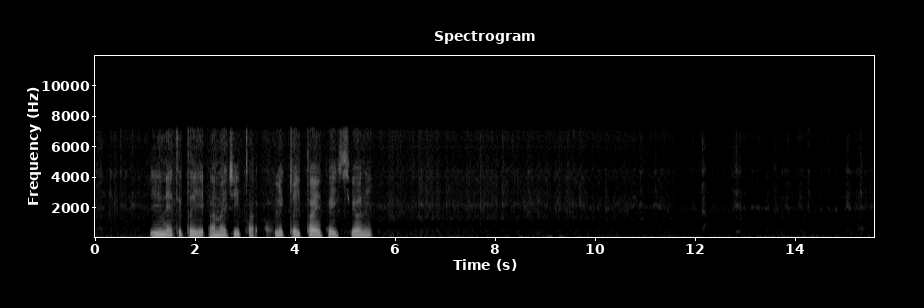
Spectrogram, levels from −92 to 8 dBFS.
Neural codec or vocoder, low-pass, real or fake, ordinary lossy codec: codec, 16 kHz, 2 kbps, FunCodec, trained on LibriTTS, 25 frames a second; 7.2 kHz; fake; none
